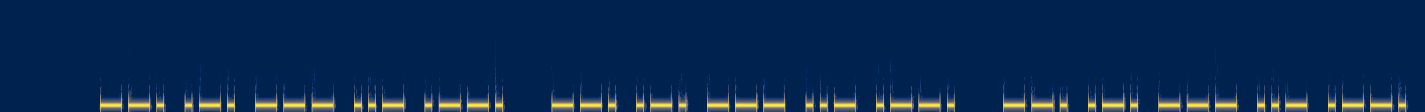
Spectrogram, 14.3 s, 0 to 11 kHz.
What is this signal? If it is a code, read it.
Morse code, heard as a keyed tone, about 17 wpm, 700 Hz. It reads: GROUP GROUP GROUP
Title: Top 500 Words Repeated 17wpm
